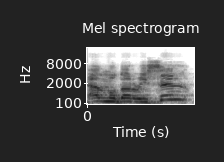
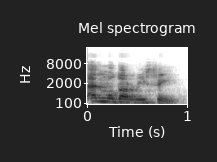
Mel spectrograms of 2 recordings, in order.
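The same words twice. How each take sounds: First: "al mudarri sin" closed on a clear n; ending with n. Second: "al mudarri si" left open on the vowel; ending without n. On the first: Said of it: "So is it". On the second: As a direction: end "al mudarri si" in -see, no n. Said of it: "or al mudarri si". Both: Shown as a demonstration.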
